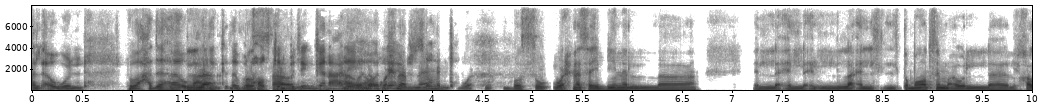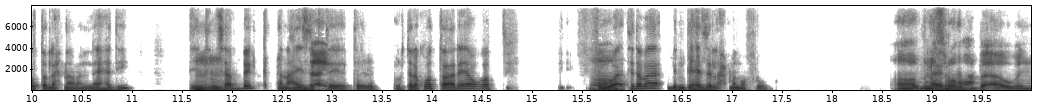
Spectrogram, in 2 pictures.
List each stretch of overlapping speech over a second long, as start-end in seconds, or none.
1.5-4.2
